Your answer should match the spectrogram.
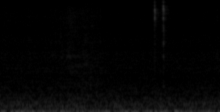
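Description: Near silence with faint room tone, broken about one and a half seconds in by a quick pair of faint computer mouse clicks.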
